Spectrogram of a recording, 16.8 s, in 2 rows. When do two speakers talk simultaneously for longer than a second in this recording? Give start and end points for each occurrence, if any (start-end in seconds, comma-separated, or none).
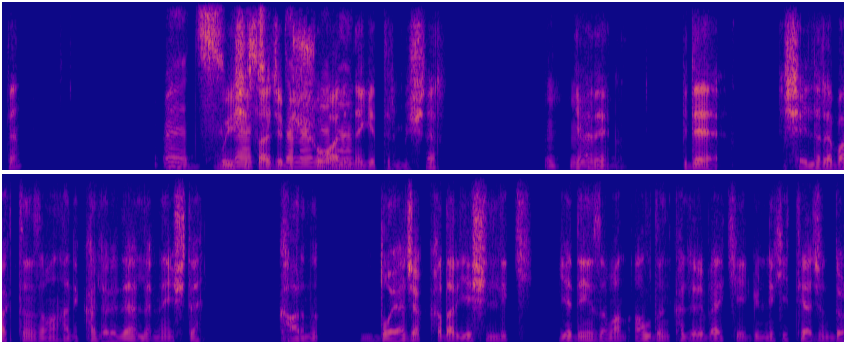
1.6-3.5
